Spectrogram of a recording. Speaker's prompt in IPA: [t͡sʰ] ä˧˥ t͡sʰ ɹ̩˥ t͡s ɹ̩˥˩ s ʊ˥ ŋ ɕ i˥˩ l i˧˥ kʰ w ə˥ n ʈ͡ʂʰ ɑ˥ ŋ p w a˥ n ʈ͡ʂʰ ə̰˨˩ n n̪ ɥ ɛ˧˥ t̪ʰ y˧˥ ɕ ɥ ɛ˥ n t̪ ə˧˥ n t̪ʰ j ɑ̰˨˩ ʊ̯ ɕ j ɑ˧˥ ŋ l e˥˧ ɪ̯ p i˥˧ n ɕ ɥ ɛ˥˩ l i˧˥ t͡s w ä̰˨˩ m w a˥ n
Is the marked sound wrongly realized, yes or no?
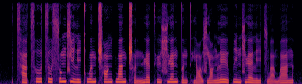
no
